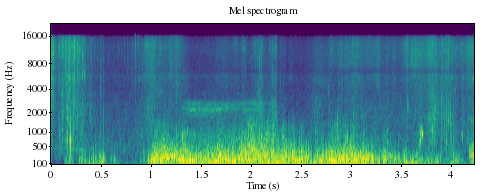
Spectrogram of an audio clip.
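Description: Steady rustling and rumbling noise, starting about a second in, of someone pushing through low wild blueberry bushes and grass close to the microphone.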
